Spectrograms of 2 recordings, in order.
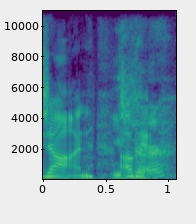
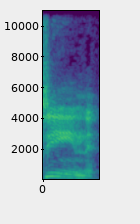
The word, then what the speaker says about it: Jean: it go ahead john it's john yes it's john nobody says gene nobody's a gene j it's okay it's j-e-a-n that's john that's john okay billie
